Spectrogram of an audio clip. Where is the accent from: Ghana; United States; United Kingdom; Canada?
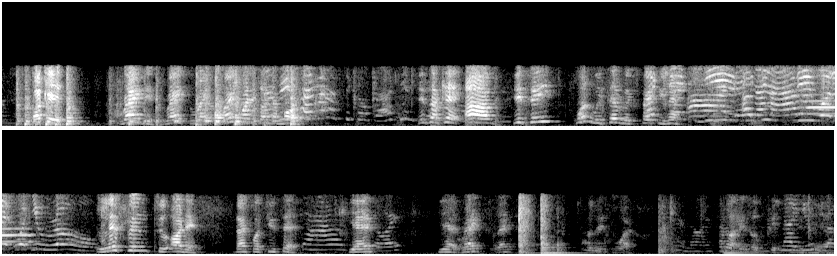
Ghana; I'm from Ghana, right? Ghana is in Africa.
